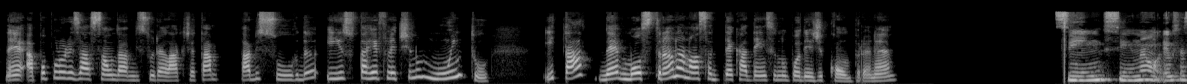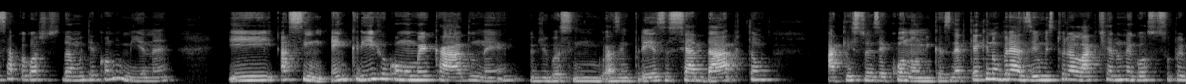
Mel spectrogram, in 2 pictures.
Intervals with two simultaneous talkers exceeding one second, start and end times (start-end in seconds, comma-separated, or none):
none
